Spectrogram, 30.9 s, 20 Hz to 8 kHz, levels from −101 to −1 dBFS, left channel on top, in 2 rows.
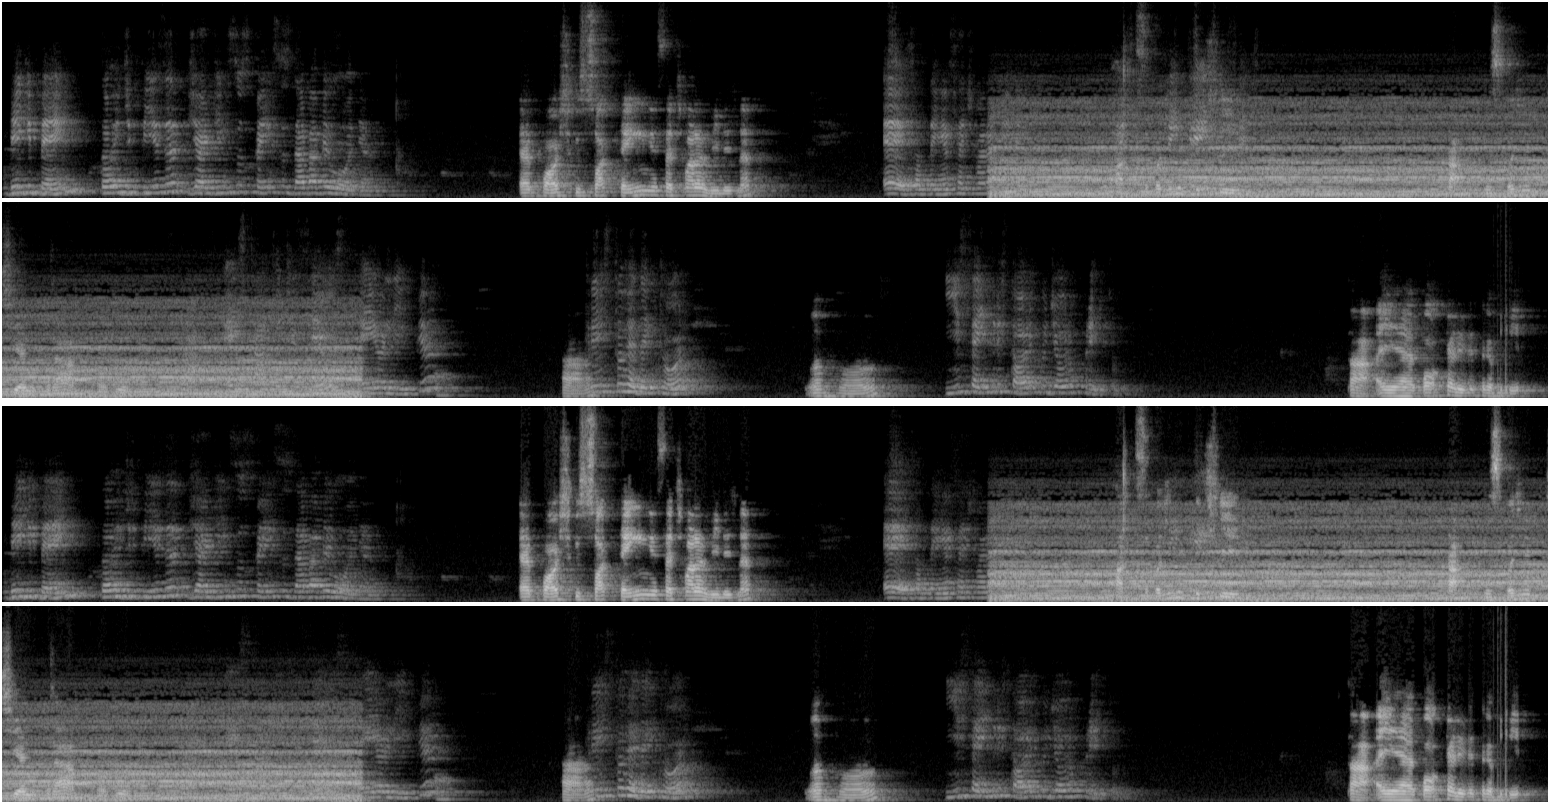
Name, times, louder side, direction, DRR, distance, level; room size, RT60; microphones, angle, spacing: voice 1, 0.0-3.8 8.8-10.3 11.0-12.8 17.3-19.9 21.3-22.4 24.9-26.5, left 1 dB, 65° left, 3 dB, 4.5 m, -45 dB
voice 2, 5.2-7.5 11.1-11.3 11.5-12.4 14.5-16.8 19.8-19.9 21.1-21.4 23.5-24.2 28.9-30.6, right 4 dB, 55° right, 15 dB, 0.6 m, -32 dB
sound 1, 9.9-19.1, right 2 dB, 15° right, 0.4 m, -33 dB
15.0 x 9.0 x 7.5 m, 0.91 s
head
